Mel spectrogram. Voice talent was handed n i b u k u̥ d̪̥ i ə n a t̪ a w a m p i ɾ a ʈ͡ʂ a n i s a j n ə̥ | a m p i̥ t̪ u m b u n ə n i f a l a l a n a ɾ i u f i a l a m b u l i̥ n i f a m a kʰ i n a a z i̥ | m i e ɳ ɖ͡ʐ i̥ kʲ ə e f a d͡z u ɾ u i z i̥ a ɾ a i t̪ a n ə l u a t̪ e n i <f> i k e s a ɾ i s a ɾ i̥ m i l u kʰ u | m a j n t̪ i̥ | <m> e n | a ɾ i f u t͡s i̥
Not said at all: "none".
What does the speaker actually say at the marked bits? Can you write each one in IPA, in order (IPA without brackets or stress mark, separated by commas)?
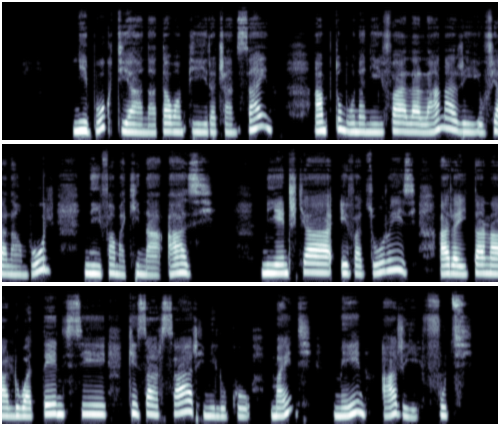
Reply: s, m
